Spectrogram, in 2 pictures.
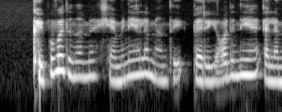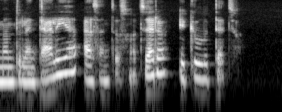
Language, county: Lithuanian, Vilnius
